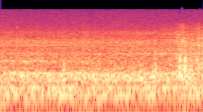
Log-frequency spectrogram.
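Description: Steady low mechanical hum and rumble, like a motor or engine running, with a couple of faint clicks near the end.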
